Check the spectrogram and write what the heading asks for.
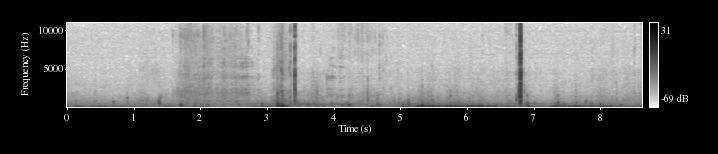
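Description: Wind buffeting the microphone in a gusty low rumble, strongest about five seconds in, with a few sharp clicks from handling a baitcasting reel, one a little past three seconds and one near seven.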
